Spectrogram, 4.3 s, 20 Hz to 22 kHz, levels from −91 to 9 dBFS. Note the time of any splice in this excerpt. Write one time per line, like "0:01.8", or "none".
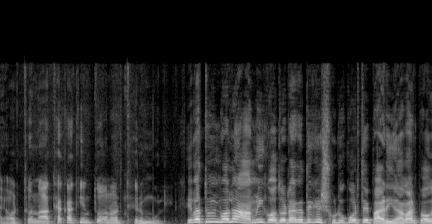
0:01.8

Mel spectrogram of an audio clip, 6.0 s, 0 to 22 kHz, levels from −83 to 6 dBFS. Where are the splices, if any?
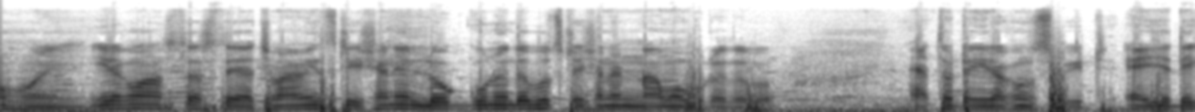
none

